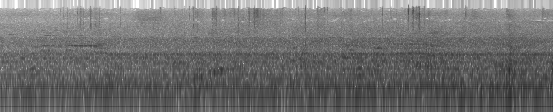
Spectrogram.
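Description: Coffee-shop background noise: indistinct voices of other people over a steady low hum.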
